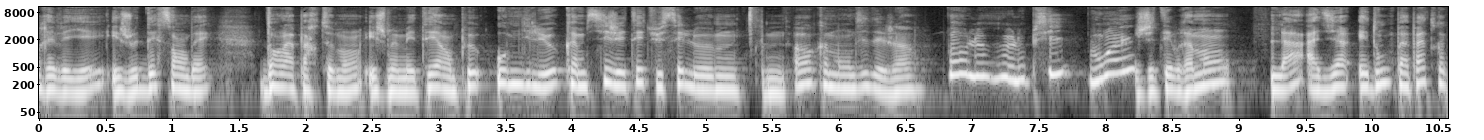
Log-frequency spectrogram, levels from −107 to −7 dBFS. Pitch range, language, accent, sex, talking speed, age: 135-180 Hz, French, French, female, 220 wpm, 20-39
